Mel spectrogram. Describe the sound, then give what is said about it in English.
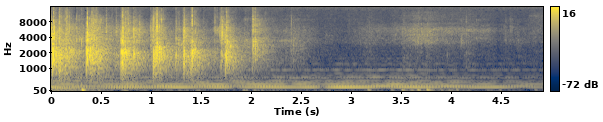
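A church audience claps their hands in Jesus' name after a prayer, a loud burst of applause for a couple of seconds, then it thins out over a steady sustained keyboard or organ tone. “Clap your hands in Jesus' name.”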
